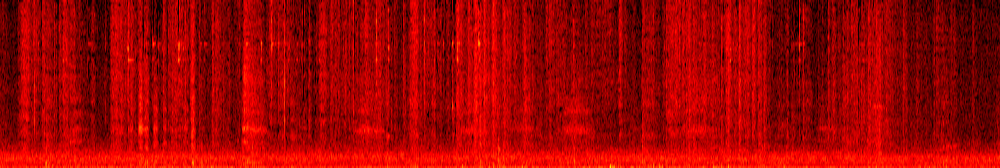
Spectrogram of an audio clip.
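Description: A Weimaraner puppy digging in crusted snow: irregular crunching and scraping as its paws and snout break up icy chunks, with a sharper knock about twelve seconds in.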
